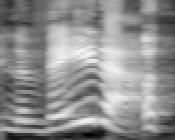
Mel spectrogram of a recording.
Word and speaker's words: Nevada: We have there's a town in Iowa called Nevada, Yep. the state Nevada. We say Nevada. Yeah, we do. That's the actual proper pronunciation of that town.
